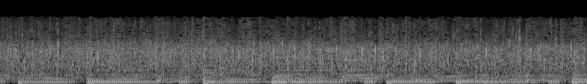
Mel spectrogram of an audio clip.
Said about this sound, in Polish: W tym roku Orzeł wędruje do niego za główną rolę męską w filmie Claire. Wielkie brawa, Jacek Braciak.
